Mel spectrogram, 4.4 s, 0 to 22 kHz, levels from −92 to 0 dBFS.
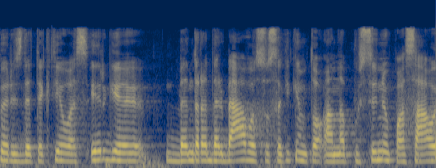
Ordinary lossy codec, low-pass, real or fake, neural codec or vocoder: AAC, 64 kbps; 10.8 kHz; real; none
